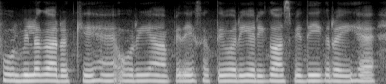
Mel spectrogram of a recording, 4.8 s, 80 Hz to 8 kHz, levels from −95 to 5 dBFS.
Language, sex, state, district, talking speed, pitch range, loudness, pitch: Hindi, female, Haryana, Charkhi Dadri, 225 wpm, 195-205 Hz, -17 LUFS, 200 Hz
